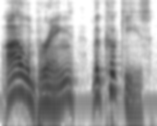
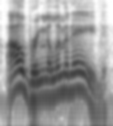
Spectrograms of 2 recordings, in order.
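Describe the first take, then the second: First: Lightly voiced, slow bear; a hint of a slow-talking bear; bear character. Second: Lightly voiced chipmunk, pitched up; a hint of a high little chipmunk; chipmunk character. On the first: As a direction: take your time, like a gently played bear. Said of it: "said Bruce the Bear". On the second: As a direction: offer it as a lightly played, higher-pitched chipmunk. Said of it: "said Charles the Chipmunk". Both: A narrator's reading.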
